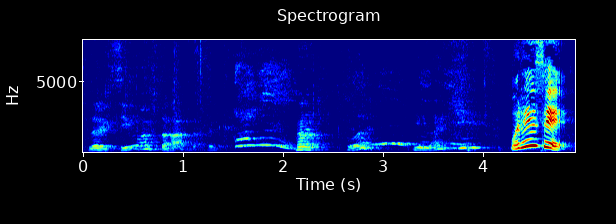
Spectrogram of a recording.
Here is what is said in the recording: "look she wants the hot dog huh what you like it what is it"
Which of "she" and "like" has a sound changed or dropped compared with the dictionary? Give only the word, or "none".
she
